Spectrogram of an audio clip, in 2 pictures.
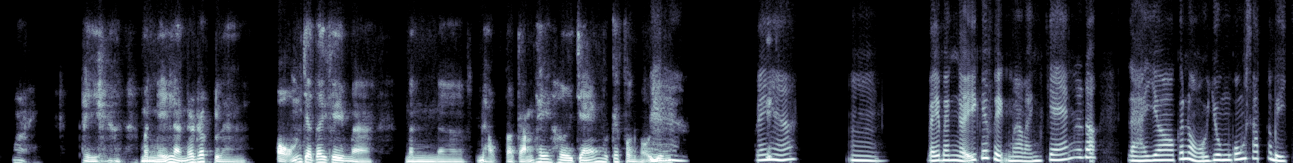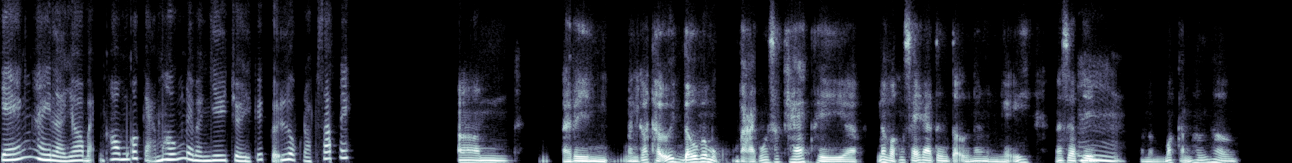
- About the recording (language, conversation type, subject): Vietnamese, podcast, Làm sao bạn duy trì kỷ luật khi không có cảm hứng?
- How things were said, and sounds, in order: laughing while speaking: "Thì"; laughing while speaking: "À"; other background noise; unintelligible speech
